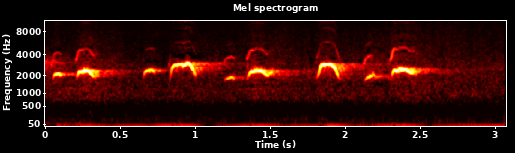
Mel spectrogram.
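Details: Quick repeated whistles from a Narcissus flycatcher, a migrant that stays only briefly, each a clear note with a higher inflected overtone, coming about twice a second over faint background hiss.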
